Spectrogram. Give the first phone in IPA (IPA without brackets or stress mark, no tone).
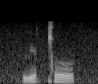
lʲ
